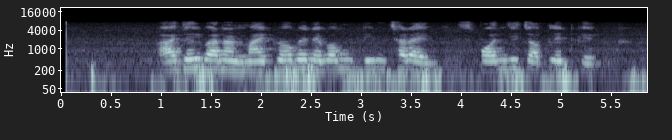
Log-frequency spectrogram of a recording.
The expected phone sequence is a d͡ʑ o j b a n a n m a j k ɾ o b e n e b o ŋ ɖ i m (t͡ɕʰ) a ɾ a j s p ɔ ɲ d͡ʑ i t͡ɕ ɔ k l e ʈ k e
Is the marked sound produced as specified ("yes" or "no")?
yes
